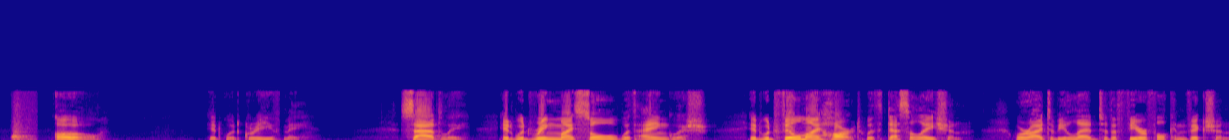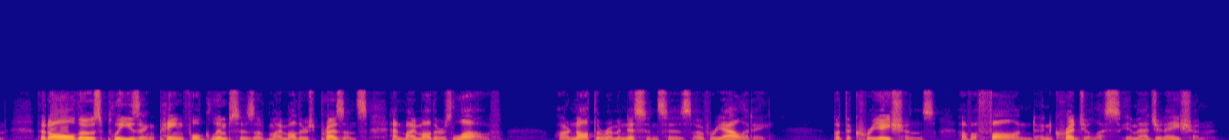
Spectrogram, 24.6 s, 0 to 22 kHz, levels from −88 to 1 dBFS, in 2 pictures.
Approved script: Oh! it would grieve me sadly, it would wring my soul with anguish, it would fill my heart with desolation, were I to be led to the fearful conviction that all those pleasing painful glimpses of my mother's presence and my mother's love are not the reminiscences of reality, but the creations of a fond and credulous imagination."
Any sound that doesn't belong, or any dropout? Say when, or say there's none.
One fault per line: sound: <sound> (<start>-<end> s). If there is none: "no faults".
sound: whoosh (0.1-0.4 s)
